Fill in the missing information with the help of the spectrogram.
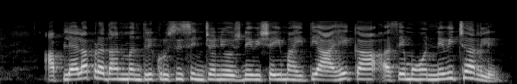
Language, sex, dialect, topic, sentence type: Marathi, female, Standard Marathi, agriculture, statement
